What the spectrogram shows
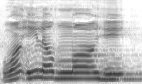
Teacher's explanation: وَلِلَّهِ مَا فِي السَّمَاوَاتِ وَمَا فِي الْأَرْضِ وَإِلَى اللَّهِ۔ لفظ اللہ سے پہلے حرف لام پر زبر ہے، لفظ اللہ کے لام کو موٹا پڑھیں گے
